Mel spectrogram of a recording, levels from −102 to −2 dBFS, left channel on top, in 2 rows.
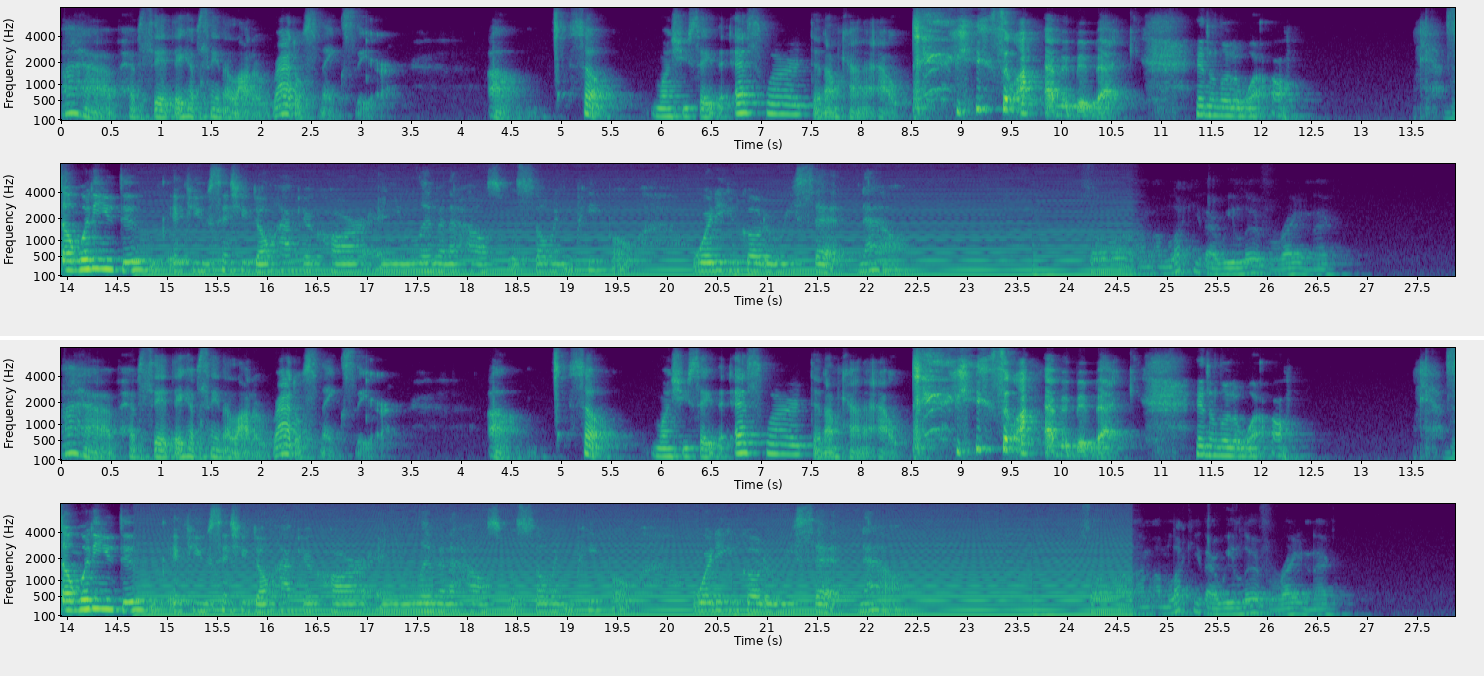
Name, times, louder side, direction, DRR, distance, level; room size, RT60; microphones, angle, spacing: voice 1, 0.0-3.3 4.3-5.5 5.9-12.3 13.5-22.4, right 1 dB, 10° right, 6 dB, 1.0 m, -32 dB
voice 2, 13.8-14.3 24.1-26.7, right 1 dB, 70° right, 5 dB, 1.5 m, -40 dB
sound 1, 14.7-24.7, right 3 dB, 55° right, 0.9 m, -37 dB
11.0 x 10.5 x 3.8 m, 0.63 s
head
